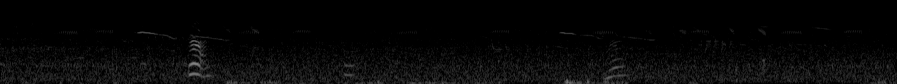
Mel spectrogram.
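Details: Cheetah barking in Kruger National Park, South Africa: one short, sharp, high call with a quick downward bend near the two-second mark. Steady outdoor hiss and faint bird whistles fill the background.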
